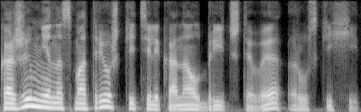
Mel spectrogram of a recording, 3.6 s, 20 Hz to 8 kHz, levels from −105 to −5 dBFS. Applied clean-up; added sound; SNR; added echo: none; none; none; none.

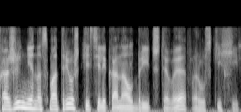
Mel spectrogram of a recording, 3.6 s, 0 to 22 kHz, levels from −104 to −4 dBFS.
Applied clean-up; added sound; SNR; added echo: neural diffusion model UNIVERSE++.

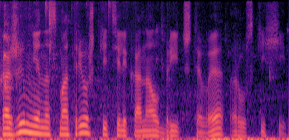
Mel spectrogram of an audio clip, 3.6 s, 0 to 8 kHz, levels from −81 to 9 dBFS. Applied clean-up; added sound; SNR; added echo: none; Bathtub (filling or washing); 6 dB; none.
